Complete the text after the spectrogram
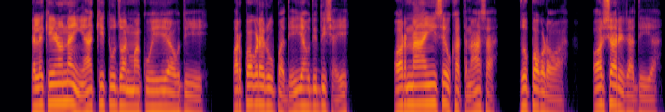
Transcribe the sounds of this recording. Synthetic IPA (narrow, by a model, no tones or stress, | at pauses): kɛːlɛːkiɪɽ̃ɔnaːĩakit̪ud͡zɔnmakuɦijɐɦʊd̪i | pɐɾpɔɡɽɛɾuːpad̪ijɐɦʊd̪id̪ɪʃa̰i | ɔɾnaĩseːukʰɐt̪naːsa | d͡zoːpɔɡɽɔa̰ | ɔɾʃɐɾiːɾad̪iaː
